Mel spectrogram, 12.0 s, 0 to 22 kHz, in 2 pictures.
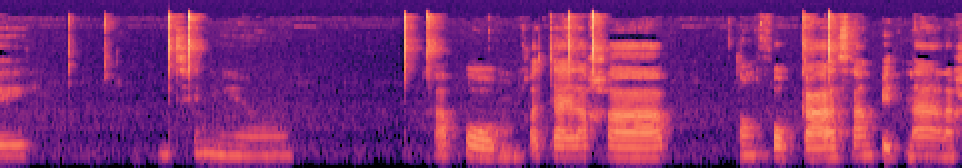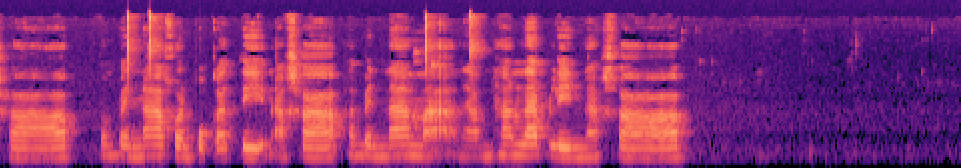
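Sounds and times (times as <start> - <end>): woman speaking: 0.0 - 0.2, 1.0 - 1.9, 2.7 - 10.4
computer mouse clicks: 0.4 - 1.3, 2.5 - 2.8, 3.4 - 3.9, 5.0 - 5.3, 6.8 - 7.2, 8.6 - 9.1.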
